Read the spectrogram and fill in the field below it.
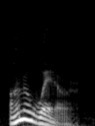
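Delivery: ordinary delivery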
